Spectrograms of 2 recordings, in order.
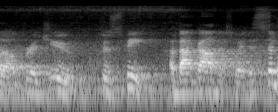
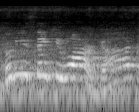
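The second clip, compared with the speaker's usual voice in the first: much higher, mock-indignant "who do you think you are"; incredulous challenge; 10 semitones higher than usual. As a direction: throw the question back in scornful disbelief. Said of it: "I want to say to this Jesus".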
